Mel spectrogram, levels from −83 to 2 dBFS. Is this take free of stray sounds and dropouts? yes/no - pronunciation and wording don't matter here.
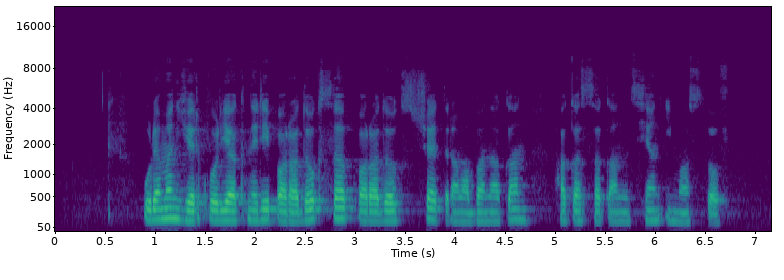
yes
